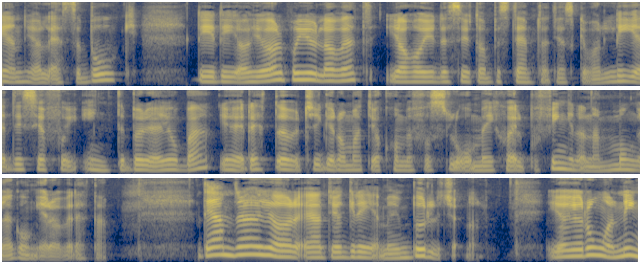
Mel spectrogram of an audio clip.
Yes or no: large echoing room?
no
